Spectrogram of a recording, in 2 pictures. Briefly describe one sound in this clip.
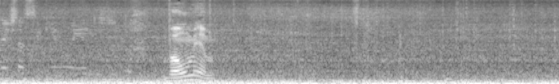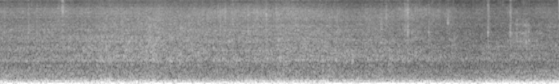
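Tyres rumble and crunch over a rough dirt road.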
